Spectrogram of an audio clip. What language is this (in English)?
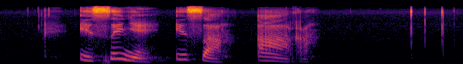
Northern Sotho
